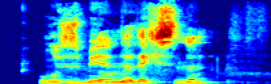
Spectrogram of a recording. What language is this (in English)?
Kabyle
